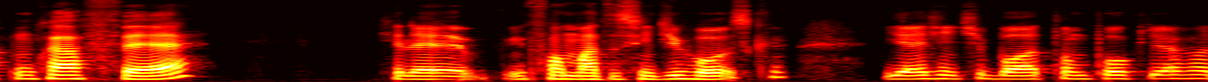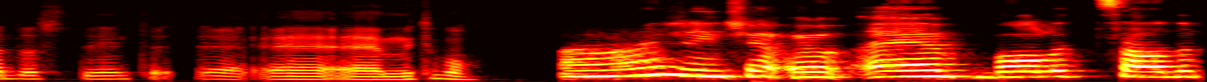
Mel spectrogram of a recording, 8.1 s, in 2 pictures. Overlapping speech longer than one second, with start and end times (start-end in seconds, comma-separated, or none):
none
